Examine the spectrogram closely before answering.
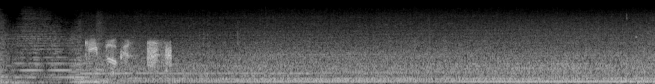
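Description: An old car engine hums steadily.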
